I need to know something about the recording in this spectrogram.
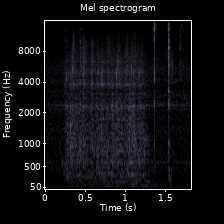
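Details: Sculpfun S9 laser engraver X-axis stepper diagnostic for support: short burst of buzzy, rough stepping instead of smooth whir, then sharp clicks, while Y jogs fine; X-axis judder, cause suspected not confirmed (motor later tests okay after wire swap).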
